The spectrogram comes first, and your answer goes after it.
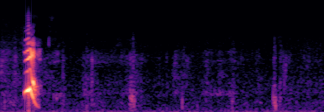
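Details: Dog named Reg giving a single short, sharp bark near the start, then near silence with a few faint soft clicks and rustles.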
